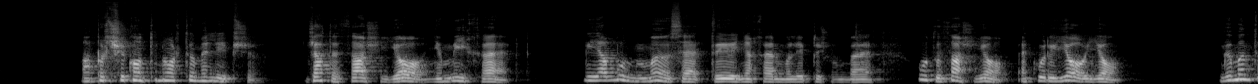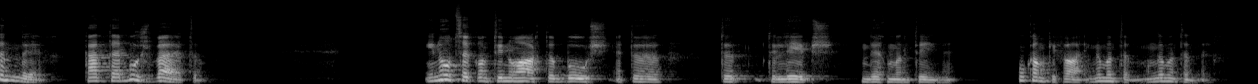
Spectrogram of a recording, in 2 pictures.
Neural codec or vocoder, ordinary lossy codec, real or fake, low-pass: vocoder, 44.1 kHz, 128 mel bands every 512 samples, BigVGAN v2; none; fake; none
